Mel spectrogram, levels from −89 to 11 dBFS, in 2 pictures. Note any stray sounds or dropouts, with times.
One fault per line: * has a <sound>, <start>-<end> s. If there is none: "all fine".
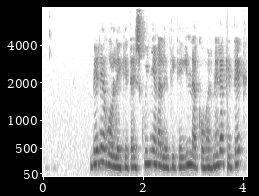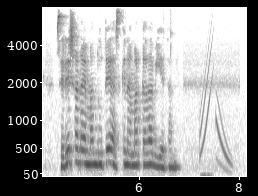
* has a chirp, 7.2-7.9 s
